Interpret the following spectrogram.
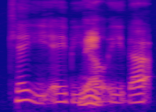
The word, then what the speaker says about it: Keable: Her last name is spelled Keable. Keable.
